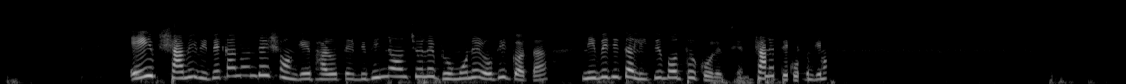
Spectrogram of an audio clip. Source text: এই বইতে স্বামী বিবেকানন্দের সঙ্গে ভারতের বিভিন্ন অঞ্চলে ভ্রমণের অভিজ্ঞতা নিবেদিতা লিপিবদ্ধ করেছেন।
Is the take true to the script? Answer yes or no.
no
